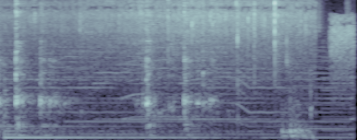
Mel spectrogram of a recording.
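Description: Calamari frying in hot oil over a medium-high flame, a steady close sizzle with a low hum underneath and a few clinks from stirring, no voices.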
